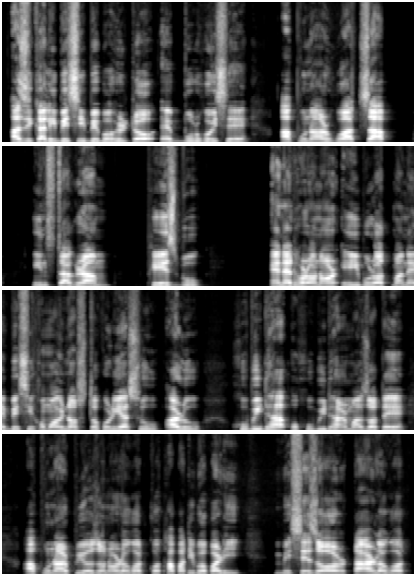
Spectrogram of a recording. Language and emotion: Assamese, neutral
